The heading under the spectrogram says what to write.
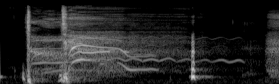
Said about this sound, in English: He just coughed. Like full projectile, like audible right cough right into the microphone. Like you forgot where you were.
